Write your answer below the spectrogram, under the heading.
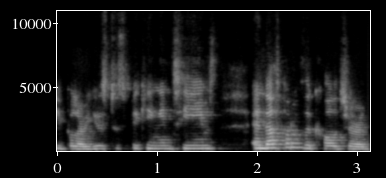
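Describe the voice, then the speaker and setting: A woman with a Spanish accent talks in a fairly high voice with ordinary pitch variation. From Spain. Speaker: business leader, inclusion advocate. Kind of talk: interview self-introduction.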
